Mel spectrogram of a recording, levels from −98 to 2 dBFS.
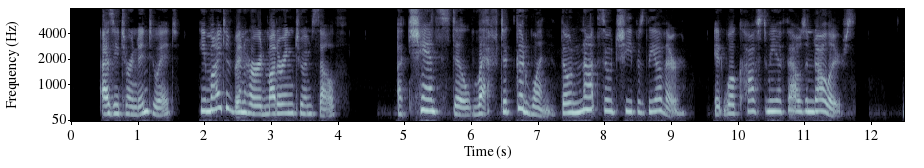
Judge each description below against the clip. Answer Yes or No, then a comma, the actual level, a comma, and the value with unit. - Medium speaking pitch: No, very high, 270 Hz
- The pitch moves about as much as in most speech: Yes, average, 4.2 semitones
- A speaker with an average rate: Yes, average, 165 wpm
